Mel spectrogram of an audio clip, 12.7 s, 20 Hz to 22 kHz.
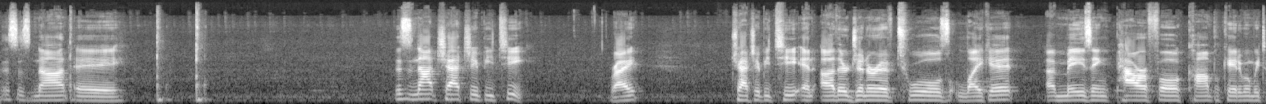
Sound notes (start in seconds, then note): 1.9 mouse clicking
